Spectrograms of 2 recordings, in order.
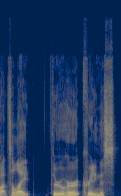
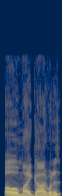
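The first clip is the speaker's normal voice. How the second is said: usual speaking voice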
